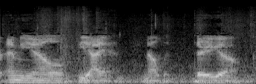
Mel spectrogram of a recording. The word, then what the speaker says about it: Melbourne: Melbourne's? – Melbourne. No, it's pronounced Melbourne. – Melbourne. Yeah. – Melbourne. – There's an R in it, therefore it's Melbourne.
